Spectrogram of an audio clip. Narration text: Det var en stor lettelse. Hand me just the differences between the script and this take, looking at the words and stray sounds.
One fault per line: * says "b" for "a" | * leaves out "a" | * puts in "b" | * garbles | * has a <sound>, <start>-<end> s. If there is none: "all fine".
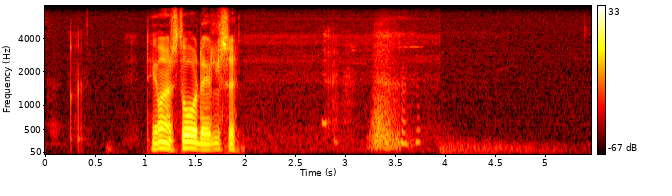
* has a laugh, 2.8-3.8 s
